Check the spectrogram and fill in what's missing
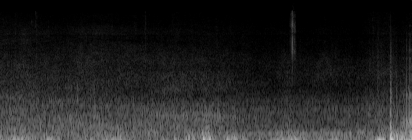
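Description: Low, rumbling wind buffets the microphone steadily throughout near the Grindavik volcano area in Iceland, with gusty bumps and faint water or boat noise beneath.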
